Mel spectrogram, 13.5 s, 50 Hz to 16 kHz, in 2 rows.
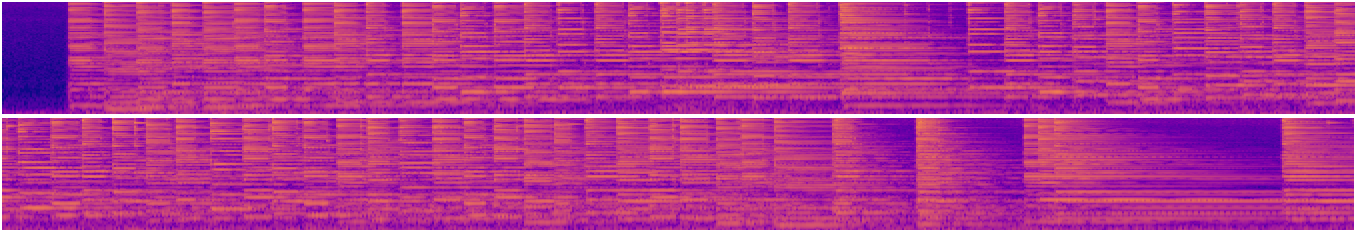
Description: Partita in G major, Tempo di Minuetto, Keyboard Works; J.S. Bach; Partita No.5; BWV 829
